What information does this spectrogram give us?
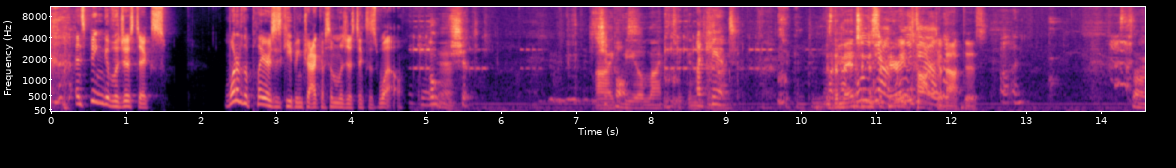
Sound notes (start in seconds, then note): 4.8 phone alarm ringing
